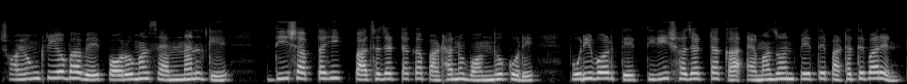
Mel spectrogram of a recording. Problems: constant background noise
